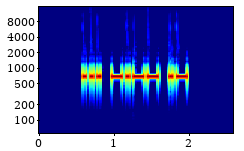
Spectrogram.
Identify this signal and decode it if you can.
Morse code, heard as a keyed tone, about 25 wpm, 700 Hz. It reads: SYA
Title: USA Call Sign Postfixes - 3 Letters 25wpm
